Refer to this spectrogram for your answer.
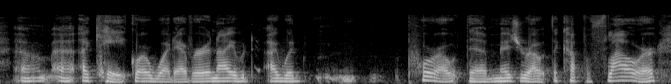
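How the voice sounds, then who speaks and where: A woman speaks with a Canadian accent at a very deep, low pitch. Her pace is fairly slow and her intonation fairly even. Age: 60s. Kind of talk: interview testimony. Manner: halting, with many fillers.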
